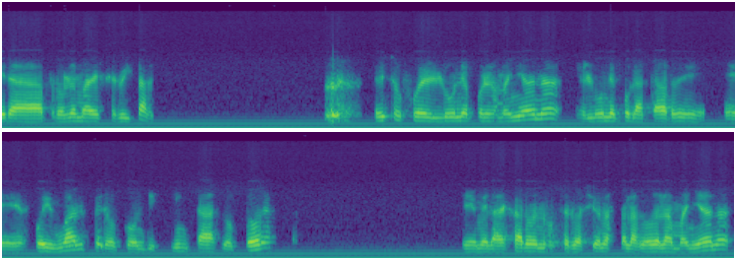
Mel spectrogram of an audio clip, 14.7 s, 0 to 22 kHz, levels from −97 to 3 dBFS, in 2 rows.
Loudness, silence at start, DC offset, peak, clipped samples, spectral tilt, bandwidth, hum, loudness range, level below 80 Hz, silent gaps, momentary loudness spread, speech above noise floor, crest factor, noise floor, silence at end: -23 LUFS; 0 s; 0.8%; -4 dBFS; under 0.1%; -7 dB/octave; 15 kHz; 50 Hz at -50 dBFS; 4 LU; -66 dBFS; none; 8 LU; 28 dB; 20 dB; -50 dBFS; 0.05 s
